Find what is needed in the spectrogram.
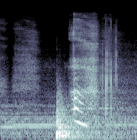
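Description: A sudden thud about a second in, followed by a person's short gasping cry that falls in pitch, over a faint steady music drone.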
